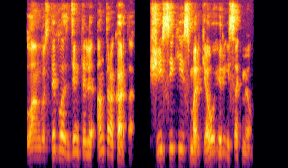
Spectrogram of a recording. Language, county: Lithuanian, Vilnius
